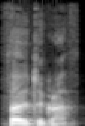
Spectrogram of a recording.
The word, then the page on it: photograph: pho-tograph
